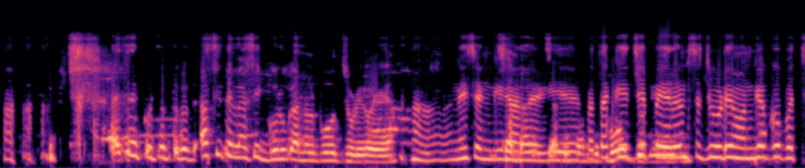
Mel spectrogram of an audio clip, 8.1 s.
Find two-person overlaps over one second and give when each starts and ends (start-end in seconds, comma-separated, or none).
5.0-6.9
